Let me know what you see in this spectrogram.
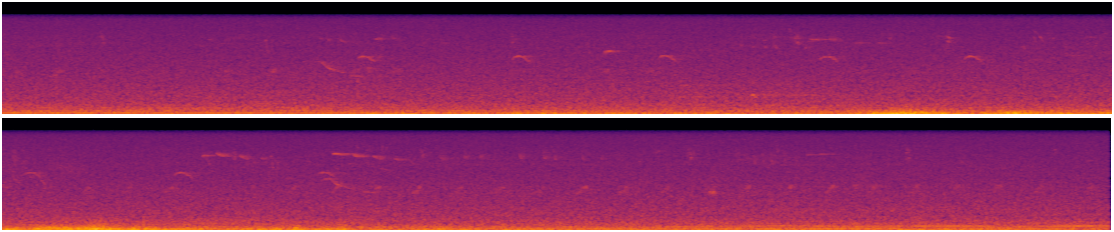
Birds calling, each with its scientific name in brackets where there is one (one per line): Keel-billed Toucan (Ramphastos sulfuratus)
Long-tailed Manakin (Chiroxiphia linearis)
